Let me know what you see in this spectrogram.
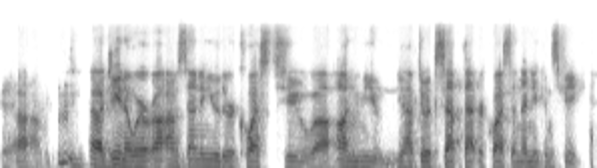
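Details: Adult male speaker; no voice disorder.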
